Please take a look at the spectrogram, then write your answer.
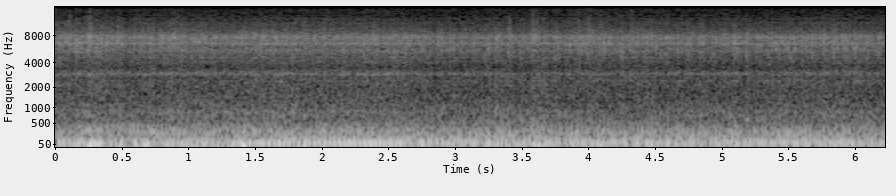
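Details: Car a week after a tune-up, running smooth that morning: low uneven idle with an irregular lumpy beat and stumbles; random multiple misfire including cylinder 1, cause not found.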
